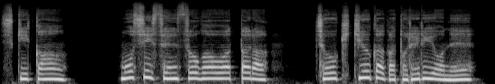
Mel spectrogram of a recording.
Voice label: DIALOGUE, JP; GepardM1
